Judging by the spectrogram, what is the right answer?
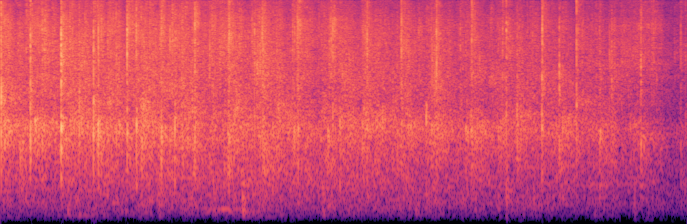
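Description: Audience applauding: many hands clapping in a dense patter that slowly dies away and stops near the end.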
